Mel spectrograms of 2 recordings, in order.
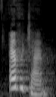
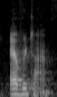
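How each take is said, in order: First: Higher, bright emphasis; high excited repeat. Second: Said in the usual way. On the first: Real, not acted. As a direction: toss it up playfully. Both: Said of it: "repeated line".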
